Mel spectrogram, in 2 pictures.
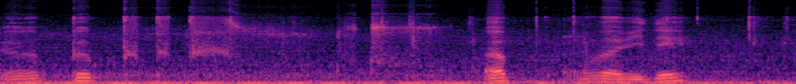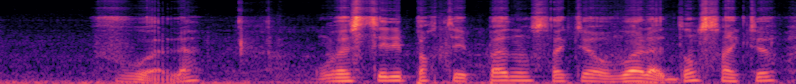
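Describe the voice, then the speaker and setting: A man's voice: fairly high pitch, normal speed, pauses often, slight background noise. Rambling young French man narrating his gameplay. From northern France. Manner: rambling, many fillers and self-corrections, talks to viewers while playing. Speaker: gaming video creator. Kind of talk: casual gameplay commentary. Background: faint game sounds of tractors and farm ambience.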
